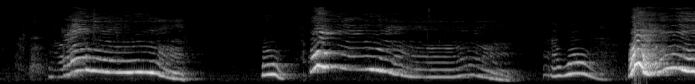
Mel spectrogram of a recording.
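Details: Six-year-old keeshond and German Shepherd mix dog 'talking' indoors: three drawn-out howling vocalizations that rise, hold, and slide downward, the second longest, with a sharp noisy burst at the end.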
